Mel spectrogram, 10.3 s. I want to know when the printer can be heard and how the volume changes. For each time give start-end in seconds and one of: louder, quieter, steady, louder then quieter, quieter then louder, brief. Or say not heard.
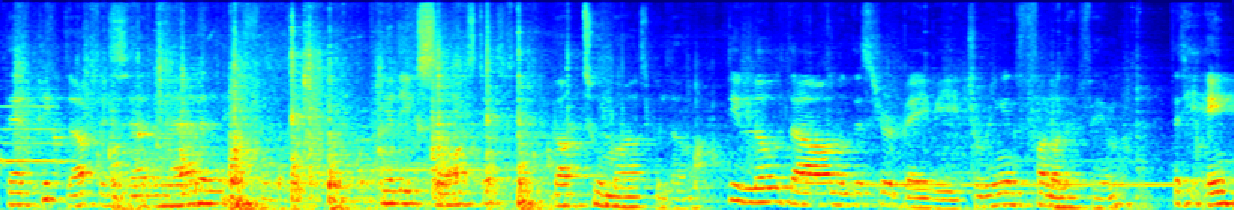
0.0-10.2 quieter.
